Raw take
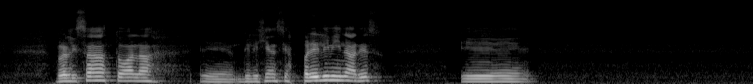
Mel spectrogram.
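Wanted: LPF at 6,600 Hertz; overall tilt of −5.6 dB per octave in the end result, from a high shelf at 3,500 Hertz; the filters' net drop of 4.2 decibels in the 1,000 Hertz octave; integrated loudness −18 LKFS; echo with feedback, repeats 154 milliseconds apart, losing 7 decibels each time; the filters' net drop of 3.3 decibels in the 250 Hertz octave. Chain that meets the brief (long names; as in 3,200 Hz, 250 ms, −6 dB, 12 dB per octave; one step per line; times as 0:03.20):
low-pass filter 6,600 Hz
parametric band 250 Hz −5 dB
parametric band 1,000 Hz −5 dB
high-shelf EQ 3,500 Hz −7 dB
repeating echo 154 ms, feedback 45%, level −7 dB
level +9 dB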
